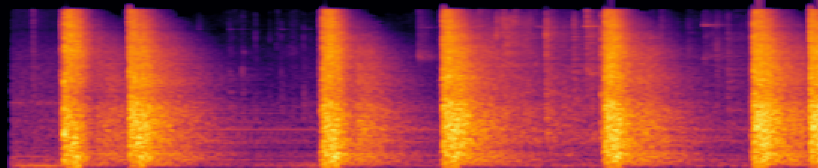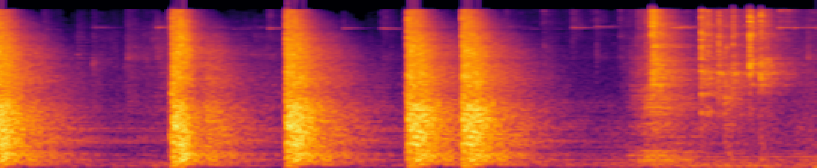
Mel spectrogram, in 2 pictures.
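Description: Semi-automatic pistol fired eleven times, some shots in quick pairs, each report followed by a long echo off the walls of an enclosed indoor range. A softer knock follows near the end.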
